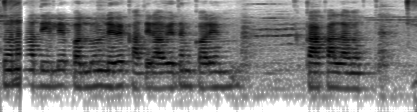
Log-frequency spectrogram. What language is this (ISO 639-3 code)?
bho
